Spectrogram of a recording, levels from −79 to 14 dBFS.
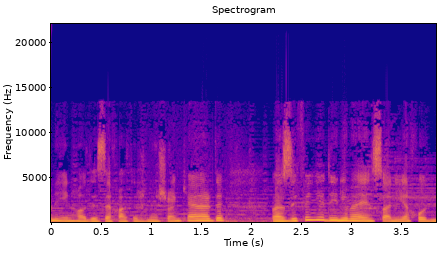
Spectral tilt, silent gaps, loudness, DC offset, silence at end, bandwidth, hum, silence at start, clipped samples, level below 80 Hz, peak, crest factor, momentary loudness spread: -5.5 dB/octave; none; -10 LUFS; under 0.1%; 0 s; 14 kHz; none; 0 s; 0.5%; -46 dBFS; 0 dBFS; 10 dB; 8 LU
